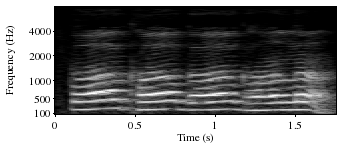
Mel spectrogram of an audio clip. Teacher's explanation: क का उच्चारण स्थान क्या है कंठ है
